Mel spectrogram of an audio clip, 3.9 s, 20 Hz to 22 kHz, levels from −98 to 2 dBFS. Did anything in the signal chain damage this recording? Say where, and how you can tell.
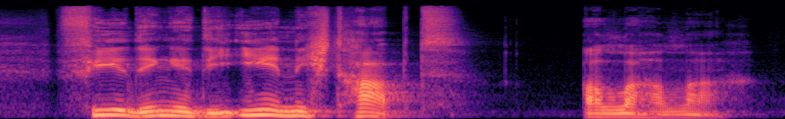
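No, nothing in the chain audibly damaged this audio.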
